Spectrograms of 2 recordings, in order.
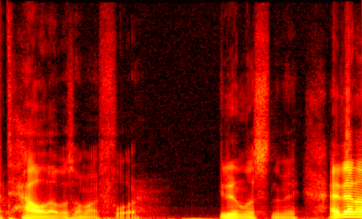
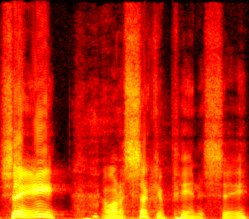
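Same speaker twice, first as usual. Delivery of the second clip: put-on old-timey, old-fashioned way of talking; 2 semitones higher than usual. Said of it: "when everybody talked like that".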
